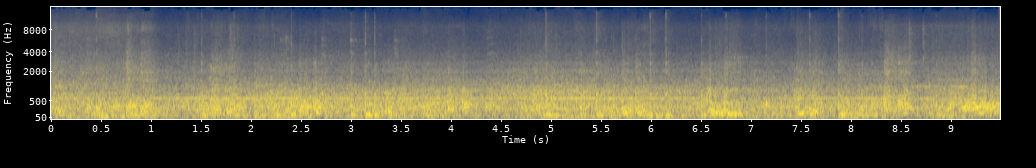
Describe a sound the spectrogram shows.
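A train's motor whines with a steady tone.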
